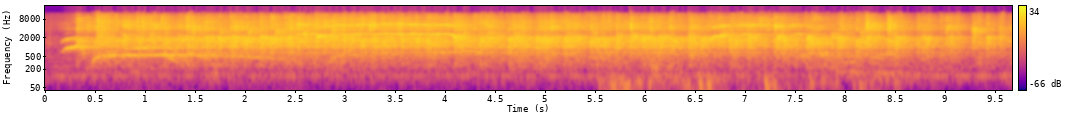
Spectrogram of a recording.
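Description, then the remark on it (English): Loud, sustained applause from an audience welcoming a blues band, dense clapping filling the whole stretch with a few faint whistles and cheers riding on top before it slowly thins toward the end. “What wonderful applause.”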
